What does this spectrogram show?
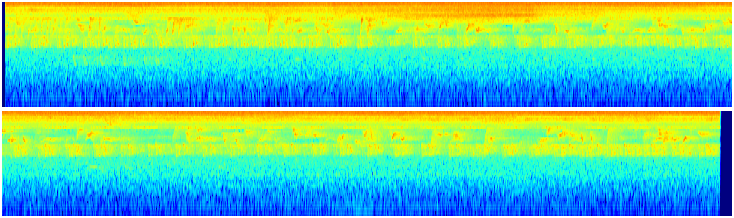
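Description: Outdoor nature ambience: a dense chorus of small birds chirping rapidly over a steady high insect hiss, cutting off suddenly just before the end.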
